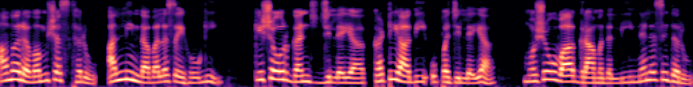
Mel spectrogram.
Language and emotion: Kannada, neutral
